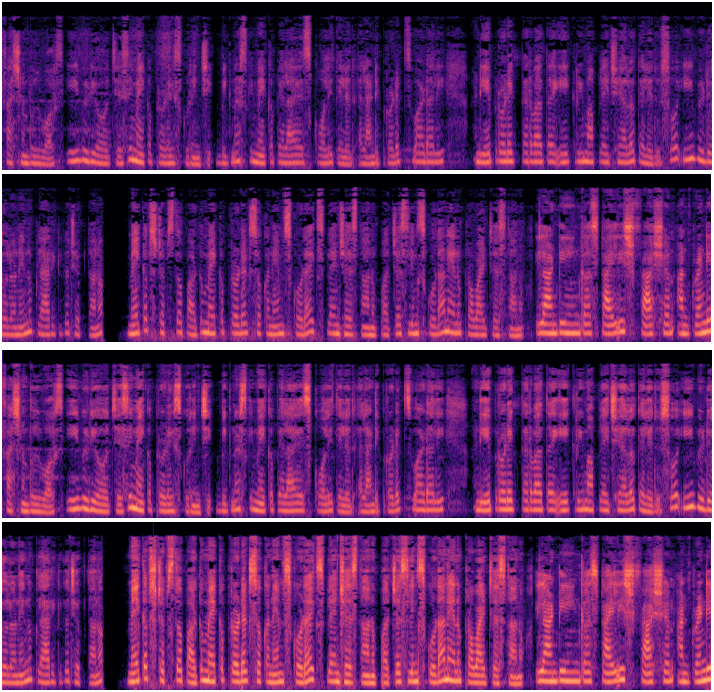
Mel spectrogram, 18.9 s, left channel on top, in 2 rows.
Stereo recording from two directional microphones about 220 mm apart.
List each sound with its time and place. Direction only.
0.1 s speech: 35° right (ahead or behind)
16.6 s speech: 20° right (ahead or behind)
